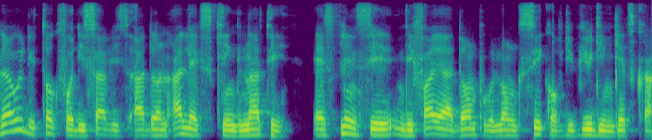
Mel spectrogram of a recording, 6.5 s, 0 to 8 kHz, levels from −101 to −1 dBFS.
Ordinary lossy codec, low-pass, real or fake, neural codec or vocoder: none; 7.2 kHz; fake; codec, 44.1 kHz, 7.8 kbps, Pupu-Codec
